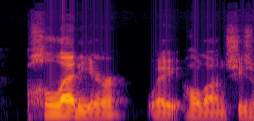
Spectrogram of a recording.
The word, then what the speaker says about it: Pelletier: out her last name plediar wait hold on she's right there let me let me bring her back how do you say your last name pelletier see ya pelletier jessica pelletier that's p-e-l-l-e-t-i-e-r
